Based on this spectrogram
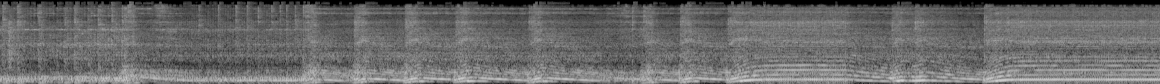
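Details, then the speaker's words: Warmed-up Stihl 044 Arctic chainsaw, low jet at 1 1/8 turns and high jet at 1/2 turn, blipped repeatedly; revs sag and recover unevenly with a burbly four-stroking note; sounds rich and stumbles on acceleration. "listen this thing now uh low jet is is at 1 and an eighth turn High Jet's at half a turn this thing still sounds Rich to me what do you guys"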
